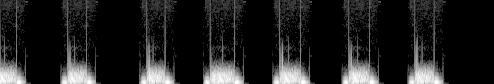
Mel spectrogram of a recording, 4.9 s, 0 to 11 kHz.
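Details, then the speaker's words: Aortic valve sclerosis, gradient under 25 mmHg (stage A aortic stenosis): regular heartbeat near 87 a minute with a soft systolic murmur peaking early in systole. "listen to a patient with aortic sclerosis and notice how the murmur peaks early in systole"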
